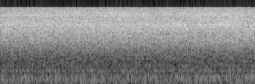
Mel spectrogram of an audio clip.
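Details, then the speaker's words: Benchtop steam sterilizer (pressure cooker) after about half an hour of sterilizing: steady, even high-pitched hiss of steam venting through the valve, almost no low end, as pressure drops toward one atmosphere; ordinary pressure release. "Pressure's dropping here,"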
